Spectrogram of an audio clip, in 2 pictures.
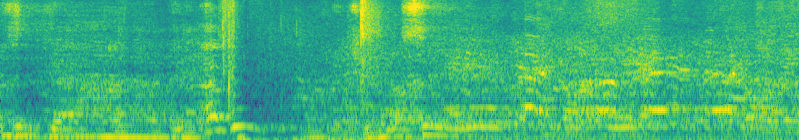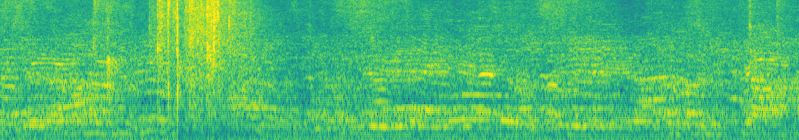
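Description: A live band plays loud music through big loudspeakers.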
